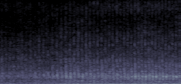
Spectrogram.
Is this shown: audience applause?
no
